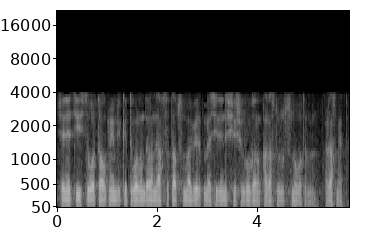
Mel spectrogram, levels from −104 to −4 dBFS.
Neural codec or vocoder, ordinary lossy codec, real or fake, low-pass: none; AAC, 16 kbps; real; 7.2 kHz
